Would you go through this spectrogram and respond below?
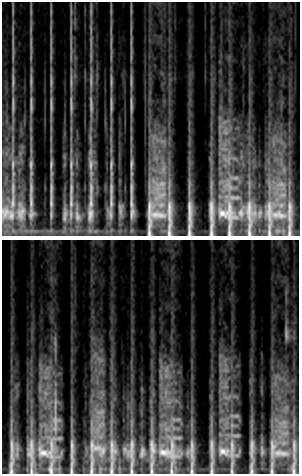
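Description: Chickens cluck in a Minecraft-style game world, Kemuri Craft, a rapid run of short sharp clucks and clicks repeating over several seconds, fairly loud and without talk.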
